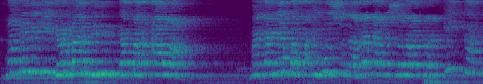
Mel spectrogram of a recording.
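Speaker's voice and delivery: loud, chanting sermon voice; full-force preaching. Acted. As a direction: proclaim it to the whole church.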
